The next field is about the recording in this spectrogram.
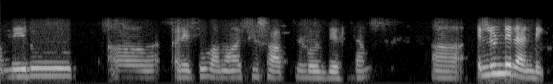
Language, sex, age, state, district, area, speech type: Telugu, female, 45-60, Andhra Pradesh, Srikakulam, urban, conversation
